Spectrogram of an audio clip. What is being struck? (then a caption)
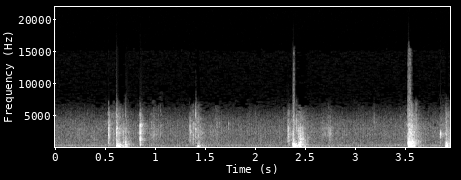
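Bar of soap cut with a knife. A solid green rectangular bar of soap held in the hand is carved and scraped with a yellow utility knife. About nine short, crisp cuts and scrapes come at an uneven pace, each a brief crackling bite centred in the mids with a bright edge. There is almost no low end, and each sound dies away quickly.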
